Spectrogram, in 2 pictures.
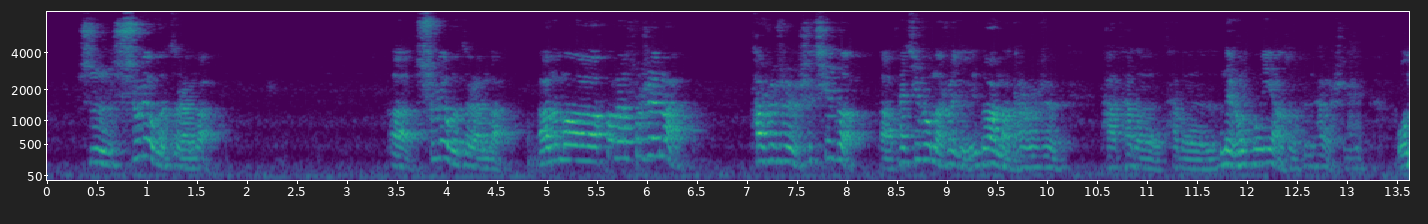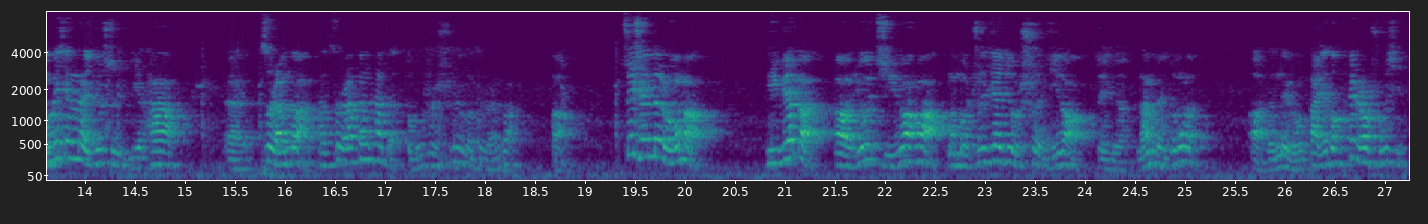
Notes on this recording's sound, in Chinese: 讲座录音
